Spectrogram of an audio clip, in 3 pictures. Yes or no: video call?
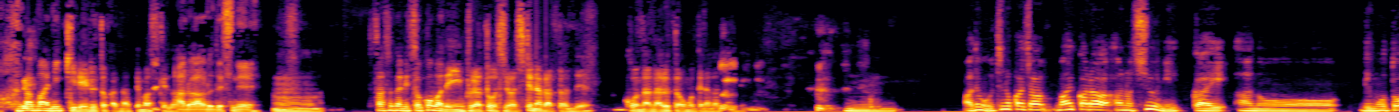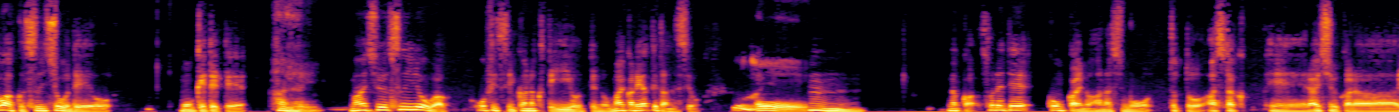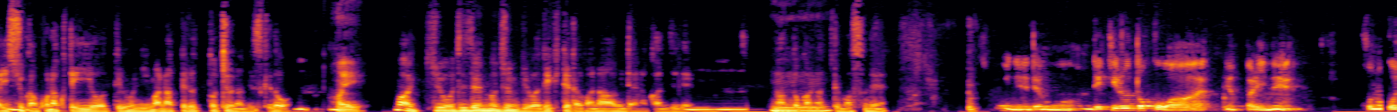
yes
